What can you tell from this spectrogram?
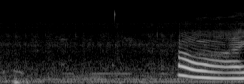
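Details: Junior, a male cat who loves spending the morning rolling in fresh dirt, gives one drawn-out, falling meow near the end after a quiet stretch with faint background murmur.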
